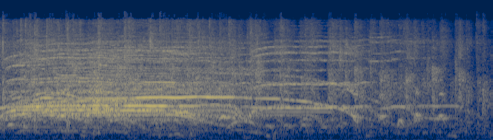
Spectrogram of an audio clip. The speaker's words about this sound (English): clap your hands.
